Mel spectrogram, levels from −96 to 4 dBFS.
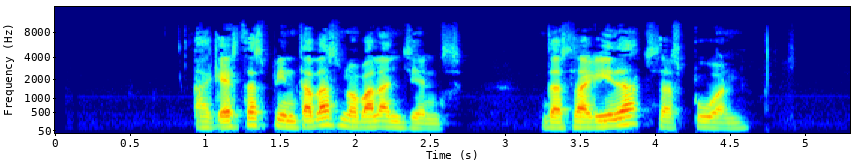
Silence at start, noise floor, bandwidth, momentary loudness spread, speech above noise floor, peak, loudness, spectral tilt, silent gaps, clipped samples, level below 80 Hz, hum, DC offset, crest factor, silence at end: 0.95 s; -81 dBFS; 10 kHz; 14 LU; 57 dB; -4 dBFS; -23 LUFS; -5 dB/octave; none; under 0.1%; -78 dBFS; none; under 0.1%; 22 dB; 0.75 s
